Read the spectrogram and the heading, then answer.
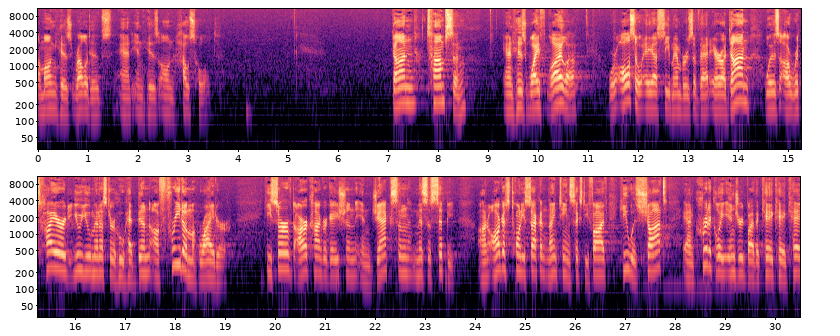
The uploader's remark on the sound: Recorded live at Arlington Street Church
